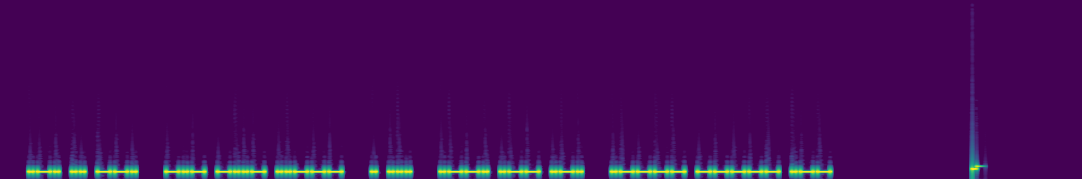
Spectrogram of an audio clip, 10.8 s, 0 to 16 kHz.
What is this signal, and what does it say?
Morse code, heard as a keyed tone, about 28 wpm, 700 Hz. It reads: RIG KX2 ES PWR 10W
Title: Practice QSO - Exchange 2 - Info - 28wpm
